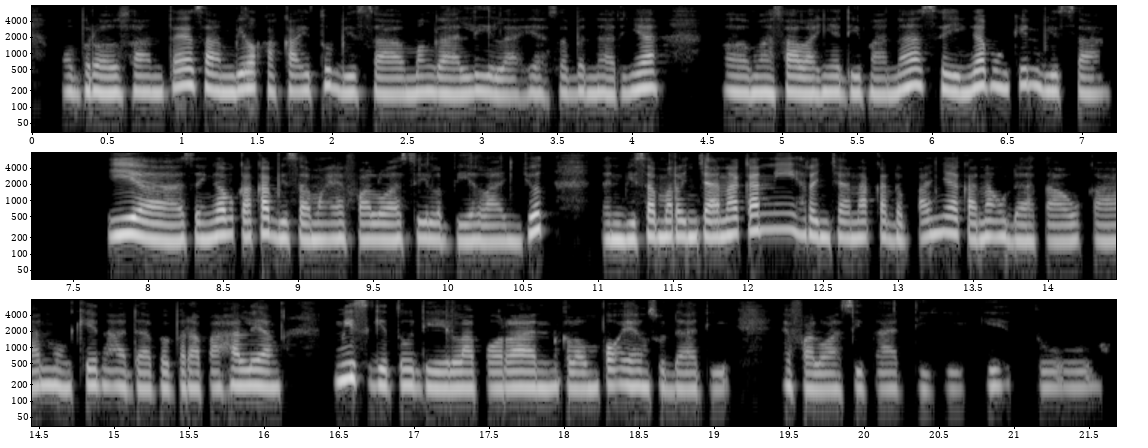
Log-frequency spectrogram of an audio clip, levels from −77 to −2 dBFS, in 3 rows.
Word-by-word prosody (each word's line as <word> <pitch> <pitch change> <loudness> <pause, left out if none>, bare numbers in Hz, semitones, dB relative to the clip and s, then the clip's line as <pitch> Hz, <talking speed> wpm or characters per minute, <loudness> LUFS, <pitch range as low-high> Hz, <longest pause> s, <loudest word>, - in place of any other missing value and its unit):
ngobrol 190 -1 0
santai 195 +6 0
sambil 215 0 +2
Kakak 200 -2 -4
itu 250 - -3
bisa 185 -3 -1
menggalilah 180 -1 0
ya 180 +1 -5
sebenarnya, 185 +5 -1 0.4
eee, 190 -2 -1
masalahnya 185 0 +1
di 185 - -1
mana 180 +7 +1
sehingga 230 -1 +2
mungkin 245 +2 -2
bisa 190 -4 -2 0.6
iya, 205 -6 +5
sehingga 195 +4 +2
Kakak 220 +2 +3
bisa 195 -1 +1
mengevaluasi 185 +1 0
lebih 175 0 -2
lanjut, 175 +11 +1 0.3
dan 190 -1 0
bisa 185 +3 +3
merencanakan 210 +5 +4
nih 290 -2 -3
rencana 205 -1 +1
ke 205 -2 -3
depannya 205 +7 0
karena 195 +2 +1
udah 180 -3 -2
tahu 175 0 -4
kan, 180 +2 -2
mungkin 190 +1 -2
ada 175 -2 -3
beberapa 175 +1 -3
hal 190 +2 0
yang 180 -1 +1 0.4
miss 255 0 +8
gitu 195 0 -1
di 175 -1 -1
laporan 175 0 0
kelompok 180 +2 -2
yang 185 -1 0
sudah 170 -1 -5
di 170 +4 -12 0.3
evaluasi 165 -2 -4
tadi, 170 -1 -11
gi 170 0 -14 0.3
gitu. 180 -1 -11
185 Hz, 140 wpm, -26 LUFS, 175-200 Hz, 0.6 s, miss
